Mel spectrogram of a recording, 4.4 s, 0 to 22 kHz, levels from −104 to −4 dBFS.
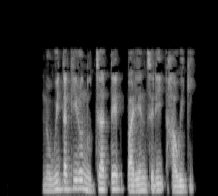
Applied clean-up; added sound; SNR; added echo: none; none; none; none.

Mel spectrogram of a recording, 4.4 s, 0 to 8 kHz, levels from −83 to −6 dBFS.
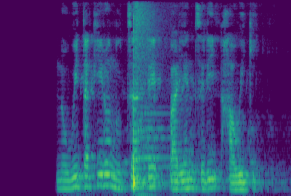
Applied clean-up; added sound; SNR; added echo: none; Snare drum; -1 dB; reverberation time 1.4 s.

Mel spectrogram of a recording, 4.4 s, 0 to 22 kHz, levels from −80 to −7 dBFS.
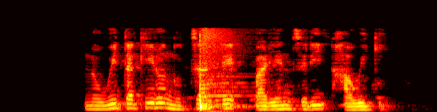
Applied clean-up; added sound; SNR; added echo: classical method WPE with log-MMSE.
